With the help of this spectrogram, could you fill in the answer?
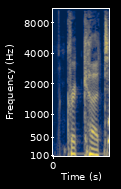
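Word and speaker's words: Cricut: The entire Discord is all over this because I've now been informed that it's pronounced like cricket. – Oh, that makes sense. Yeah. – Yep. – Cri-Cut.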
